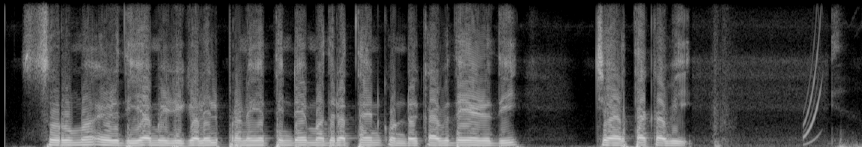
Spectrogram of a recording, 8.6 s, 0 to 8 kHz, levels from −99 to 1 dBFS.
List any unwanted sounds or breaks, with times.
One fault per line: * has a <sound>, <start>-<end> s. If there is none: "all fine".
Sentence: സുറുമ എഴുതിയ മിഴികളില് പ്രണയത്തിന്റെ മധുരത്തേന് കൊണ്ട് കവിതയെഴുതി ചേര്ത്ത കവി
* has a whoosh, 7.1-7.4 s
* has a chirp, 8.0-8.2 s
